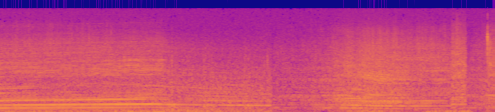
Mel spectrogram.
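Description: Race cars at Bristol speedway scream through engine revs, with rising and falling tones as cars pass, a brief dip midway, then another loud surge, heard at moderate distance with no talking.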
